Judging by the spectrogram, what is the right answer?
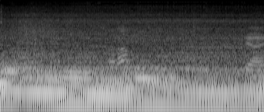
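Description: A car engine idles steadily after an idle adjustment, a constant low hum running throughout with a voice talking over it.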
